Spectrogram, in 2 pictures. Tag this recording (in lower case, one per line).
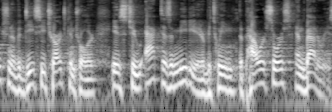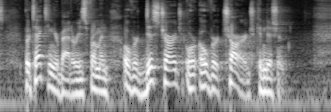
speech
